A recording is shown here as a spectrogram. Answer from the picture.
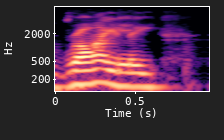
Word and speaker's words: Ryley: So it's Ryley, but it's spelt a little bit odd with a Y, Ryley Towler.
